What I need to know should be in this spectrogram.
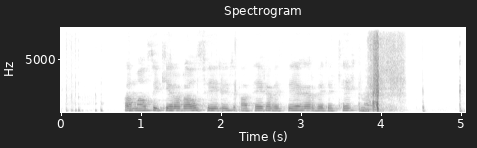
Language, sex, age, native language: Icelandic, female, 50-59, Icelandic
